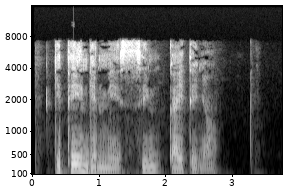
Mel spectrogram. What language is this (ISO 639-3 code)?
kln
